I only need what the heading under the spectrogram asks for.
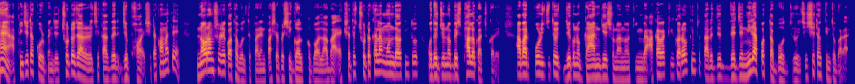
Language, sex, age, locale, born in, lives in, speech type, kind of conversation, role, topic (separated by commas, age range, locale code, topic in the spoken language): Bengali, male, 20-24, bn-BD, Bangladesh, Bangladesh, read, expert-assistant, expert, জরুরি পরিস্থিতিতে নিজের মনোযোগ ধরে রাখার সহজ উপায় কী?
